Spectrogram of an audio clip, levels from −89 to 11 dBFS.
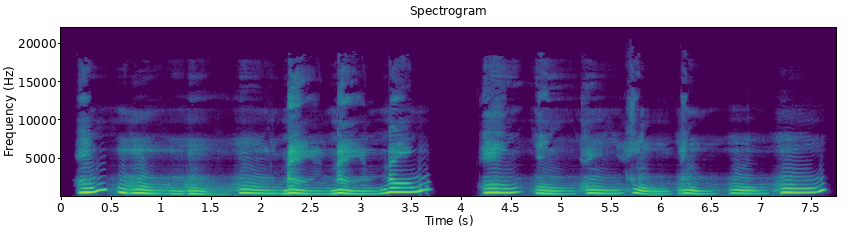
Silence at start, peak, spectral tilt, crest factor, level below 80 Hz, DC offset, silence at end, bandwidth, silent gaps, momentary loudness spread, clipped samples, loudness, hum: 0.15 s; 0 dBFS; -3 dB/octave; 16 dB; -72 dBFS; under 0.1%; 0.1 s; 16.5 kHz; 3.76-4.10 s; 9 LU; under 0.1%; -16 LUFS; none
